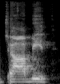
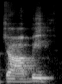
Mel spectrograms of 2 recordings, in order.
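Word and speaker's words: j'habite: और ये हाबित में एच साइलेंट है, दिस इज नॉट, एच को नहीं प्रोनाउंस करेंगे, सिर्फ जाबित। एंड टुगेदर ज और आबिद एक साथ, जाबिद, एच इज साइलेंट।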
